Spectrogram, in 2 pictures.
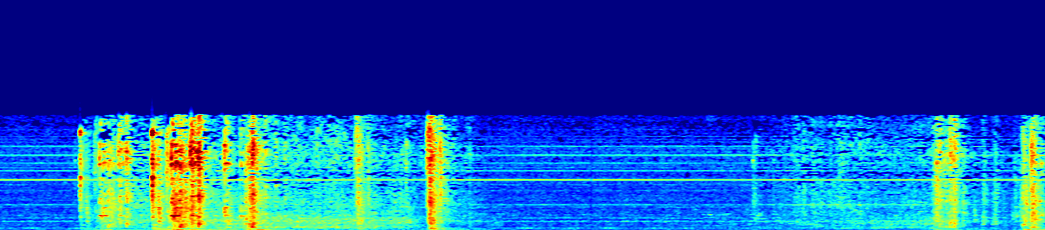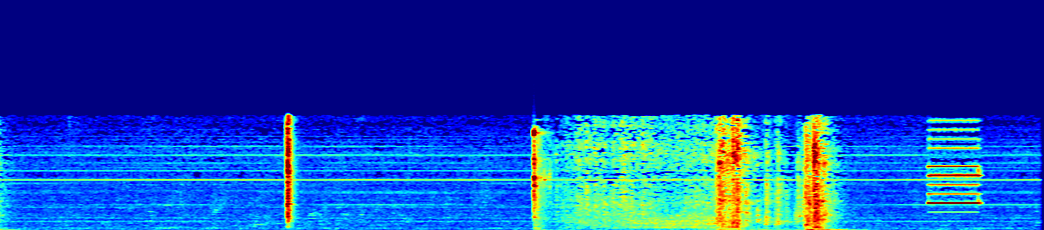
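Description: A tram rumbles and clatters along rails.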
